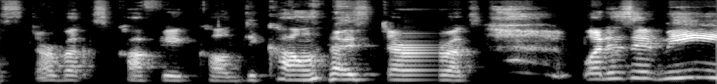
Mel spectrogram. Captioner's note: laughs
